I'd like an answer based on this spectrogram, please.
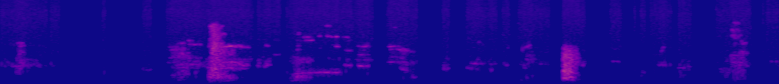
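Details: Three-week-old English Cocker Spaniel puppies at a kennel, eating food for the first time: faint, scattered squeaks, whimpers and grunts in short irregular bursts, one louder squeal near the middle, with quiet gaps between.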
